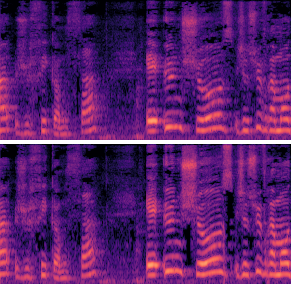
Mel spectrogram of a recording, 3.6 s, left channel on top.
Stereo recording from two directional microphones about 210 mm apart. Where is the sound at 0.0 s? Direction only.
45° right (ahead or behind).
